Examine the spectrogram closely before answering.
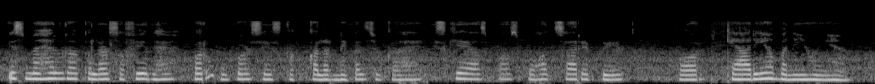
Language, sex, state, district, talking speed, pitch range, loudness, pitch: Hindi, female, Uttar Pradesh, Varanasi, 165 wpm, 225-255 Hz, -22 LUFS, 235 Hz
